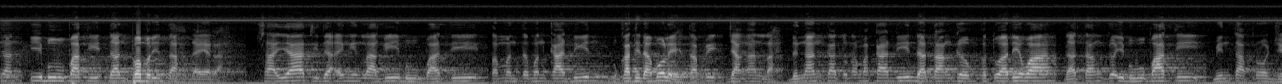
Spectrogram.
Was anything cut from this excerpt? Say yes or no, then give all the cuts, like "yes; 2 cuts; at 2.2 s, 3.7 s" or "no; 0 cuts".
no; 0 cuts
